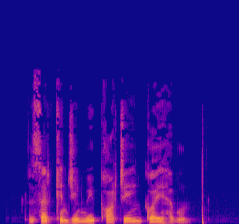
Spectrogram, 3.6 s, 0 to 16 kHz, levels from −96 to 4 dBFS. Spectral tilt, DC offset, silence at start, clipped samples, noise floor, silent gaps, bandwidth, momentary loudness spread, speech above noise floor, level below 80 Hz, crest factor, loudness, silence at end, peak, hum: -6.5 dB/octave; under 0.1%; 0.45 s; under 0.1%; -72 dBFS; none; 11 kHz; 15 LU; 48 dB; -64 dBFS; 18 dB; -25 LUFS; 0.8 s; -8 dBFS; none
